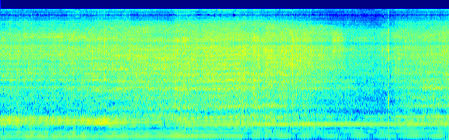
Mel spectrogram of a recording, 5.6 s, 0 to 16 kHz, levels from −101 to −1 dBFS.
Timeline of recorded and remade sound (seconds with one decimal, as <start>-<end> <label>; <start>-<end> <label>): 0.0-2.4 remade; 2.4-3.0 recorded; 3.0-5.6 remade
